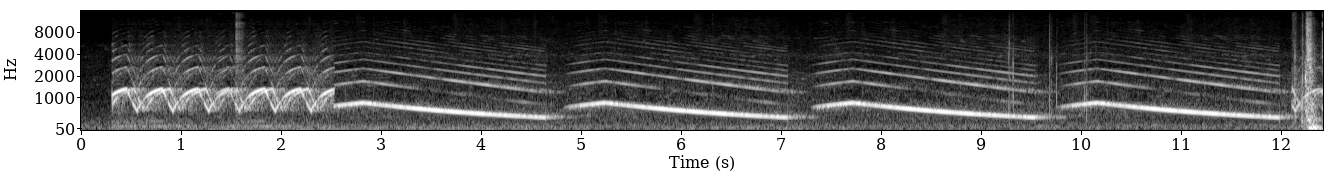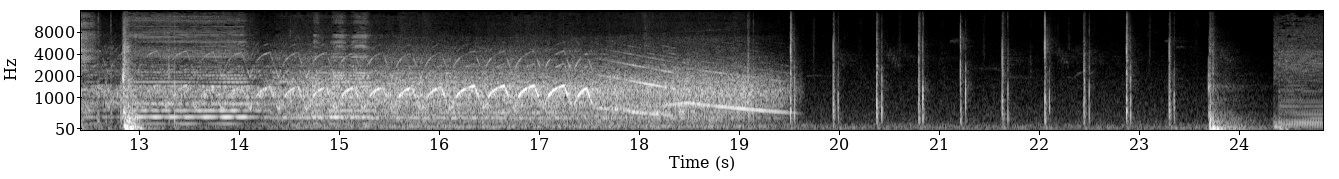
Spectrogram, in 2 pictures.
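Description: Ambulance siren: a fast warbling yelp, then four long falling wails about two and a half seconds apart, then the fast warble again with a rushing noise beneath it and one last falling wail. A run of sharp clicks follows near the end.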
